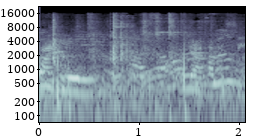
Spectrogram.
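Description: Young children's voices, chattering and calling out as they play, with a few short sharp knocks.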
